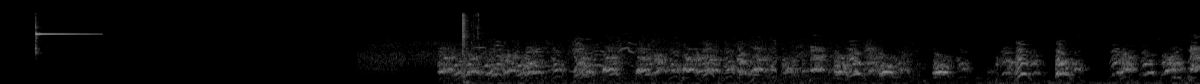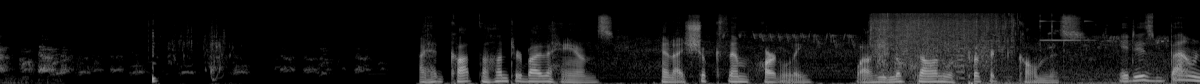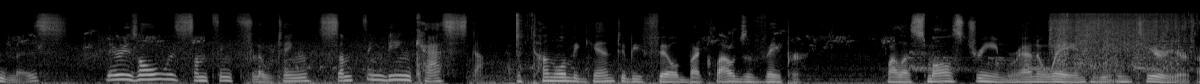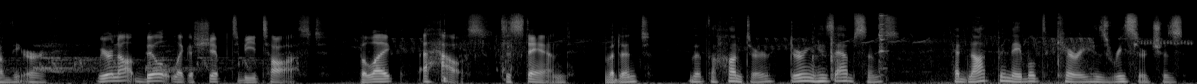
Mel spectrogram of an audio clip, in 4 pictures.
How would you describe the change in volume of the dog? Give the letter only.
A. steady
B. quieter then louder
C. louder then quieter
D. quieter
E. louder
D.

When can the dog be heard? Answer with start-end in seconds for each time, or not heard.
4.3-15.9.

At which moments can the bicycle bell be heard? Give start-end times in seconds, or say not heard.
0.3-0.9, 22.4-22.9, 44.1-44.9.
